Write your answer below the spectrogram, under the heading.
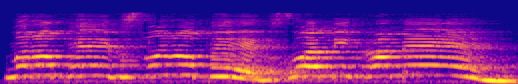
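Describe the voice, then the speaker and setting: A woman does a squeaky, put-on character voice at an extremely high pitch and a moderate pace, with a slight echo. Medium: read story. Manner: growling, loud.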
